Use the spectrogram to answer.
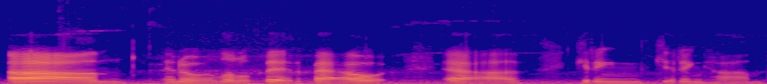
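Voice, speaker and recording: Halting, stammering woman playing a tabletop game. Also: lowish voice, flat delivery, vocal fry, fairly bright tone. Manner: halting, repetitive stammering delivery. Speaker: tabletop role-playing player. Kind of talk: improvised in-character game talk. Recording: faint noise on live stream.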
